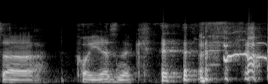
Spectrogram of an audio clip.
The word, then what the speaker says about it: Kolesnik: You guys keep saying it funny. It's Kolesnik.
